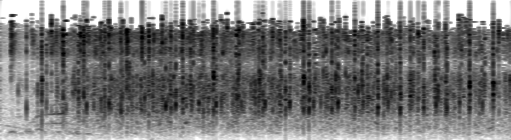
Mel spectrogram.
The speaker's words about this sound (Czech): Patří se samozřejmě poděkovat všem tým, které už tady byli jmenovaní, ale možná i tým, co jsou doma a modlili se za to, aby nám aspoň tento porad vyšel. Jestli jste to byli aj vy, tak aj pro vás je ten potlesk.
